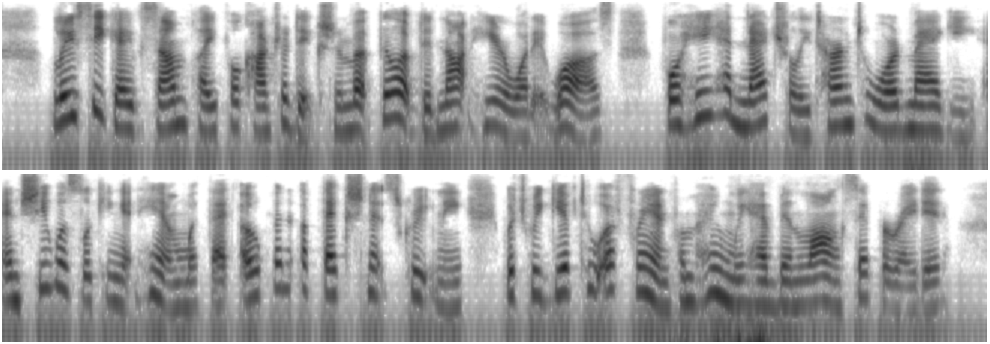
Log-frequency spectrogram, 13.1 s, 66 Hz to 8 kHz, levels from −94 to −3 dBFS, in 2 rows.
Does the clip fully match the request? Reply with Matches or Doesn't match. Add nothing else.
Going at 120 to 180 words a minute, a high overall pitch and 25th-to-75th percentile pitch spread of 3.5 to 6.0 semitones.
Doesn't match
